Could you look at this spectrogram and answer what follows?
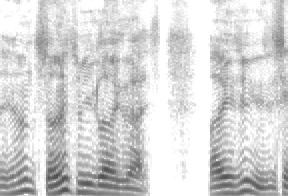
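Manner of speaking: unclear mumbling without using the lips. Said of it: "now I'm not using my lips".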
